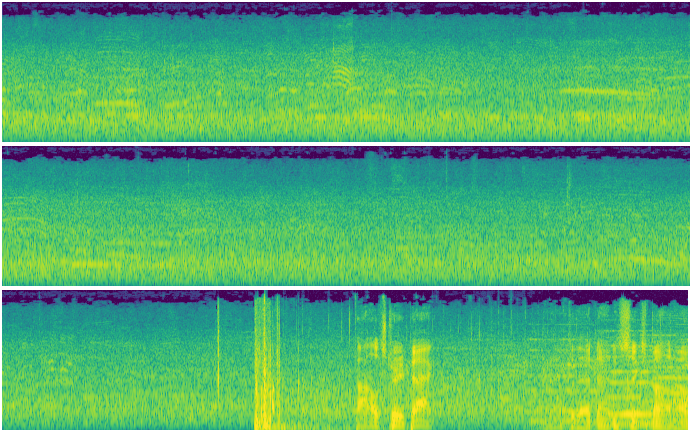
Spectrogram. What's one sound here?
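A crowd murmurs steadily.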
